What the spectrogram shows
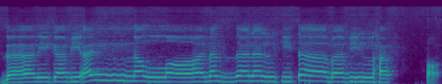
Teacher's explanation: Di situ dibacakan qalqalah menjadi qalqalah akbar, di situ qafnya bersabdu. Tahan sekejap baru lepaskan pantulan.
